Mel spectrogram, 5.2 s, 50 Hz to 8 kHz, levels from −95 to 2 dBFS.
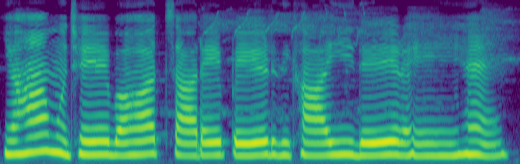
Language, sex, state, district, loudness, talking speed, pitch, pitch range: Hindi, female, Madhya Pradesh, Katni, -12 LUFS, 105 wpm, 230 Hz, 220-235 Hz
